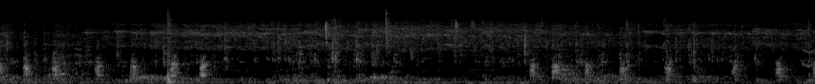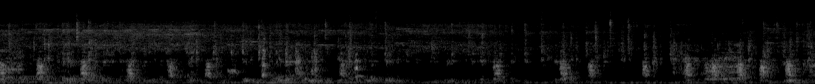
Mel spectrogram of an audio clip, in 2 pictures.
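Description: Flock of native chickens pecking feed from a bowl: a quick, irregular run of light clicks, thinning out and growing quieter after about twelve seconds.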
